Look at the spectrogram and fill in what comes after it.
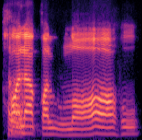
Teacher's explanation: اگر جی سر، اگر اس سے پہلے لفظ پہ زبر یا پیش آئے اللہ سے تو اس کو موٹا پڑھنا ہے سر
